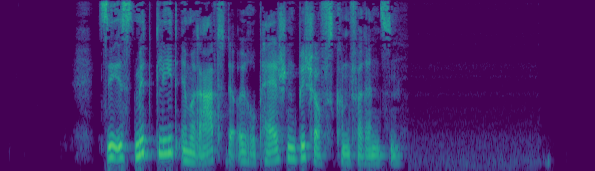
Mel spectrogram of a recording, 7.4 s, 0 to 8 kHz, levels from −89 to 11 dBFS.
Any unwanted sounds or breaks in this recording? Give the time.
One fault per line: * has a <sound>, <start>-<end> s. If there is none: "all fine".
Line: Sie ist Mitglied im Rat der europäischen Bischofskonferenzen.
all fine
